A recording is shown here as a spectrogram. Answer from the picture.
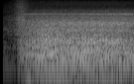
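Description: Floatplane's propeller engine running steadily as it moves across the water, fading in during the first half second, with a thin high whine above the engine noise.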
